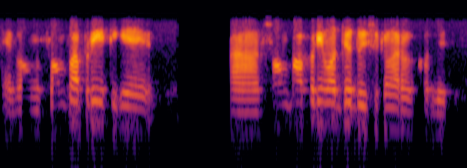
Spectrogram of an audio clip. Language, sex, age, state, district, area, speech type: Odia, male, 18-30, Odisha, Nabarangpur, urban, conversation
